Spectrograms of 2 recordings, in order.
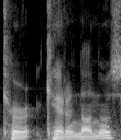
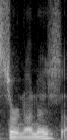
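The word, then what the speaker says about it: Cernunnos: but it's just Also, I think it's pronounced like Kernanos or something. But yeah, again, Celtic names is weird. So everyone says Cernanos, I myself included. But yeah, no, Cernunos is wrong.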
